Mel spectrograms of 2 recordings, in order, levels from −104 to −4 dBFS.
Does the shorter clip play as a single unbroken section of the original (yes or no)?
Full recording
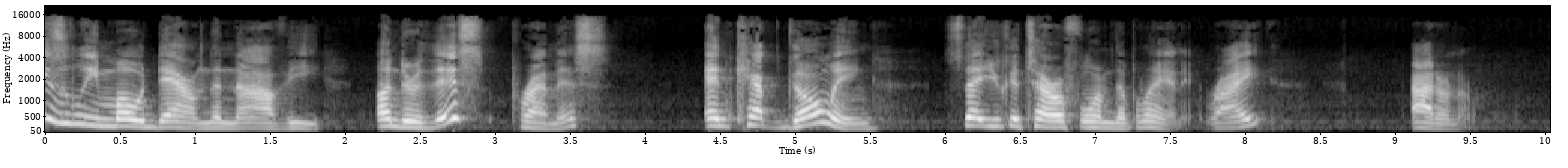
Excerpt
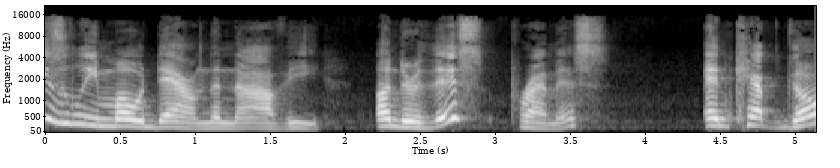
yes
